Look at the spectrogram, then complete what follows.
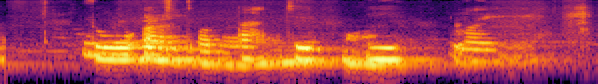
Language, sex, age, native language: Icelandic, male, 10, Icelandic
